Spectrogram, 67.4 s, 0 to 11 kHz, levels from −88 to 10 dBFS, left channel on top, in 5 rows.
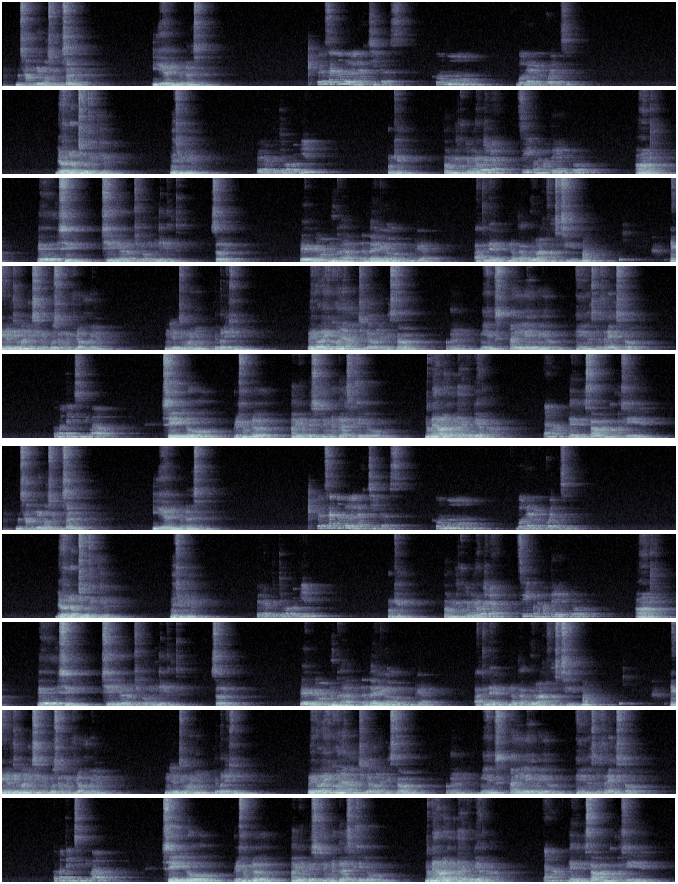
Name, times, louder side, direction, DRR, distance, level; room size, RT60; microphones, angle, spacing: voice 1, 0.3-1.6 3.0-4.1 14.5-15.7 16.8-17.4 21.2-21.6 22.3-23.1 26.1-26.6 27.7-28.6 28.9-30.5 31.1-31.5 32.9-35.6 36.4-38.7 40.3-42.5 43.7-45.3 46.5-48.7 49.3-51.5 51.9-53.2 57.1-58.2 58.5-59.3 59.7-61.6 62.4-63.8 65.2-66.8, equal, 10° left, -5 dB, 0.8 m, -19 dB
voice 2, 6.3-7.8 8.7-9.5 10.3-11.4 18.6-19.7 22.7-23.4 23.8-25.2 33.2-33.8 54.9-56.0 64.7-65.2, left 2 dB, 50° right, -5 dB, 1.9 m, -26 dB
6.9 x 5.9 x 2.5 m, 1.2 s
head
